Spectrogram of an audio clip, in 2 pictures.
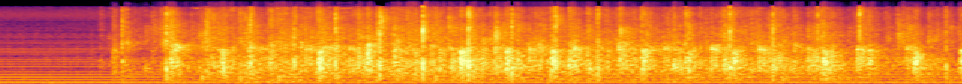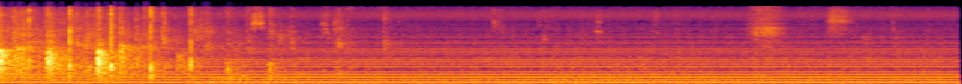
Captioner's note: applause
